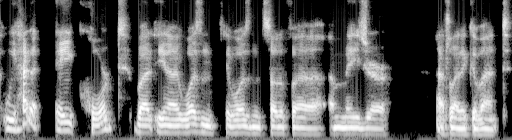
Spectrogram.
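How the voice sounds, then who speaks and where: A middle-aged man from Sri Lanka with a deep, low voice, talking as a guest in a relaxed interview. He explains things in a measured, unhurried way and stops now and then to clear his throat. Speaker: guest physician. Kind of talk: conversational podcast interview.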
